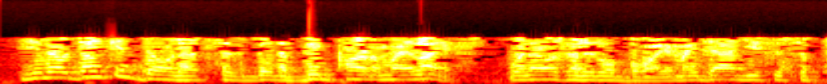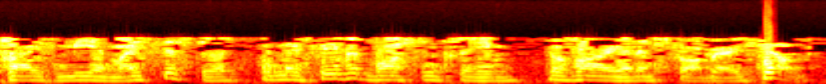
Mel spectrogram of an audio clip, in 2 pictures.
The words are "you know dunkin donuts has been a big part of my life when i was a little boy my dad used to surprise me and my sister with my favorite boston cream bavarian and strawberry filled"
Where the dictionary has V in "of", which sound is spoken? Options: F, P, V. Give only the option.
V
